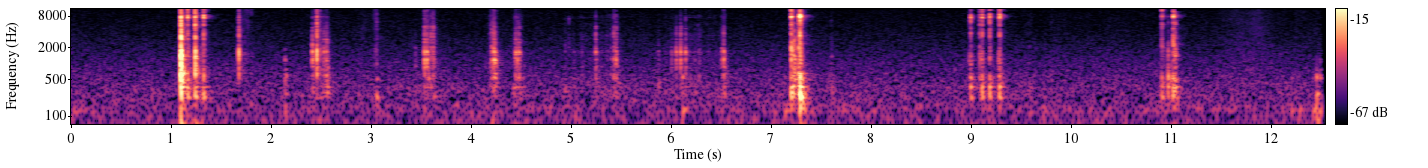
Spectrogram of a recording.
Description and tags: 5 Computer mouse
CLicking and rolling with a PC mouse.
mouse, Office, Czech, clicking, CZ, Panska, Computer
